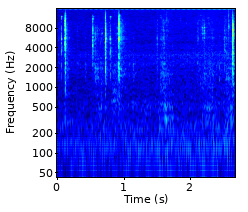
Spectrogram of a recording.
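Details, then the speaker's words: Dirtbike transmission on the bench with Suzuki-style shift cam stopper detent installed: sharp light clicks in short uneven runs as the shafts are rotated by hand while engaged in gear, normal by design. "you hear that clicking every time yeah okay why do I keep having to rotate the shafts because it's designed to engage forward"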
